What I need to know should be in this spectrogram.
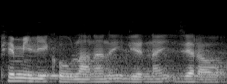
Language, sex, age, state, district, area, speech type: Bodo, male, 18-30, Assam, Chirang, rural, spontaneous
